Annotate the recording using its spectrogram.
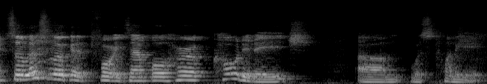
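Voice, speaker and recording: Over noticeable background noise and audible room echo, a man with a Caribbean accent talks at a fairly slow pace and a high pitch, with very wide pitch swings. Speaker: numerology author explaining his method. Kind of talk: explanatory conversation.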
